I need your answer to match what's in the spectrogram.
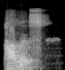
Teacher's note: the obsolete pronunciation has a weak vowel, that is a schwa sound, which is palace.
